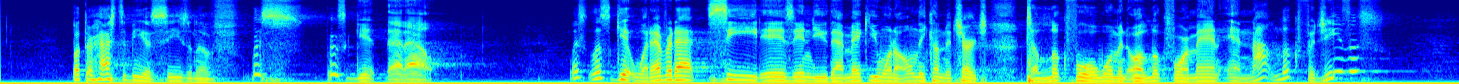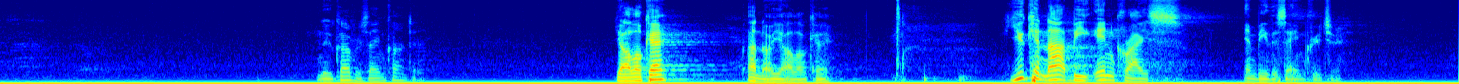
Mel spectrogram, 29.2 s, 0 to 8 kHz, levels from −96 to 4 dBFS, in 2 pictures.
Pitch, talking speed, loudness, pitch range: 120 Hz, 135 wpm, -31 LUFS, 105-150 Hz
